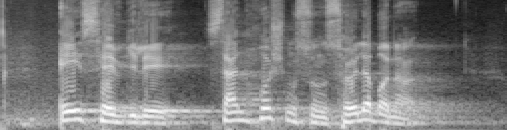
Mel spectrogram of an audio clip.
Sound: speaking turkish

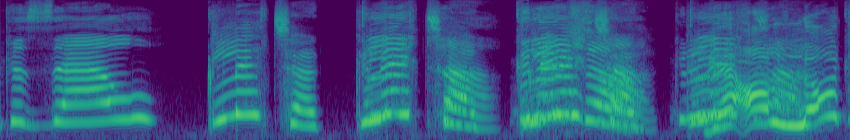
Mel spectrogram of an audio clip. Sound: chanting

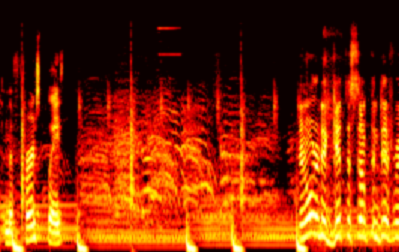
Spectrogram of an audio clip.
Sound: shouts from the crowd

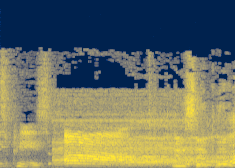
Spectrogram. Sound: buzzer buzzing

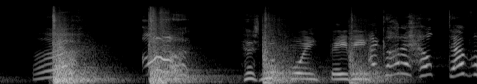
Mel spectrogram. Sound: grunts

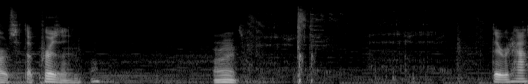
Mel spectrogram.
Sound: zombie groans

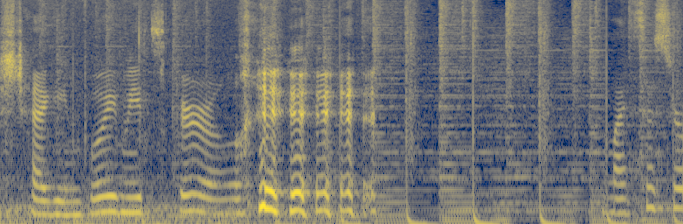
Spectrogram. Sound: laughs

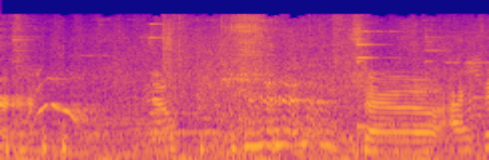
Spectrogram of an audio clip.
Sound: giggles

